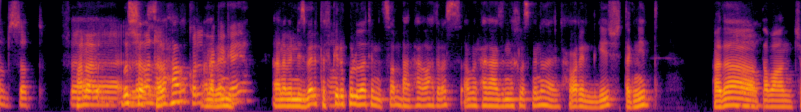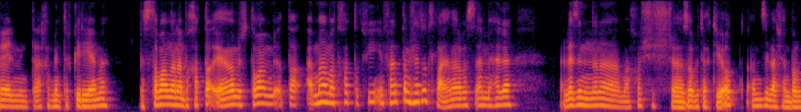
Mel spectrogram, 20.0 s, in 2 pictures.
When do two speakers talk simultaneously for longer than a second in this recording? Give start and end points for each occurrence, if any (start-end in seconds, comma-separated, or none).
0.9-3.2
